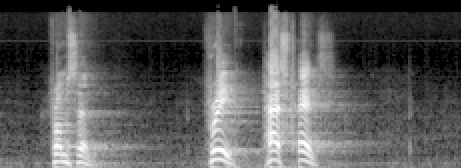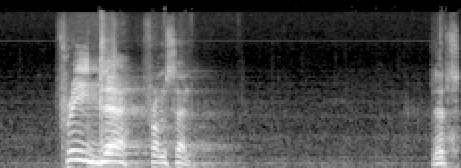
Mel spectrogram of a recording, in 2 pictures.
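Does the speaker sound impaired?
No.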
